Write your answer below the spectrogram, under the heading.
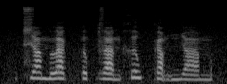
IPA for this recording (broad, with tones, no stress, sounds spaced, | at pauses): t͡ɕ a̤˨˩ m l a˨˩ k̚ h ə˨˩ p̚ z a˧˩ n x ə˧ w k a̰˧˨ m ɲ a̤˨˩ m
